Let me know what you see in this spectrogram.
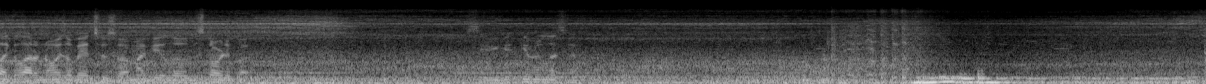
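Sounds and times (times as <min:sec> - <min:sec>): engine starting and idling: 0:07.9 - 0:12.0.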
